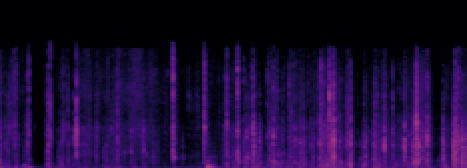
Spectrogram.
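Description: An empty brown kraft paper bag is opened and expanded by hand. Dense, bright crinkling and rustling with many sharp, quick crackles, some with brief low thumps.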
